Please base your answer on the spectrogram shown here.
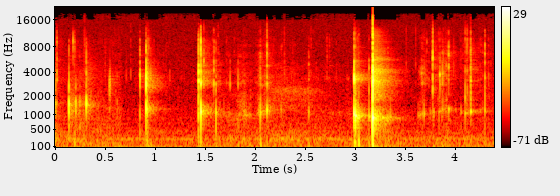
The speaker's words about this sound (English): I'm gonna take my aligners off.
